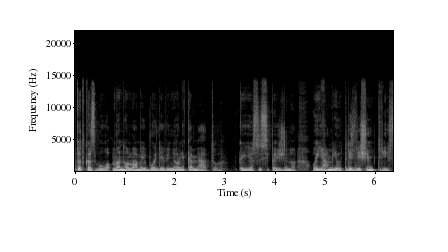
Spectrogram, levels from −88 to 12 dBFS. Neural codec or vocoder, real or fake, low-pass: codec, 44.1 kHz, 7.8 kbps, Pupu-Codec; fake; 14.4 kHz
